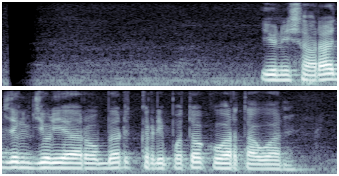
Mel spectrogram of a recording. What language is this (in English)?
Sundanese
